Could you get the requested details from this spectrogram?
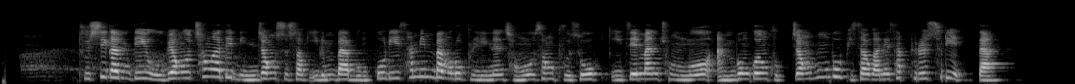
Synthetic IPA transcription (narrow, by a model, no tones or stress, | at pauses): tuɕ͈ʰiɡandiubjʌŋut͡ɕʰʌŋɦwademind͡ʑʌŋsʰusʰʌɡiɾɯmbamuŋk͈oɾisʰaminbaŋɯɾopuʎːinɯnt͡ɕʌŋosʰʌŋpusʰoɡid͡ʑe̞mant͡ɕʰoŋmuanboŋɡɯnkuk̚t͡ɕ͈ʌŋɸoŋbopisʰʌɡwane̞sʰapʰjoɾɯɭsʰuɾiɦe̞t̚t͈a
